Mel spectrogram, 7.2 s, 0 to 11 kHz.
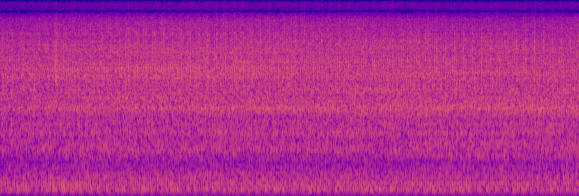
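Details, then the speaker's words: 1950s–60s "doodle bug" (possibly a golf-course or highway mower) idling with the water pump not turning and the head around 180°F on thermosiphon cooling. Steady, even low rumble with no knocks, misses or grinding; engine sounds nice and runs evenly. "Yeah, everything looks really good. And its engine sounds nice. Everything looks even."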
